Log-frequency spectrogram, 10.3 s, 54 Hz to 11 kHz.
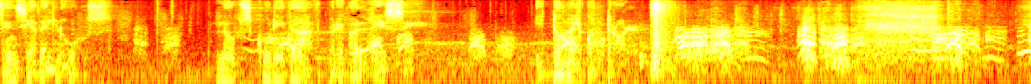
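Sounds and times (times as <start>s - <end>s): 
speech: 0.0s - 1.2s, 2.2s - 4.8s, 5.4s - 6.2s
several dogs barking and yelping: 1.2s - 5.4s, 6.6s - 10.3s
dogs whimpering with high whines: 2.4s - 5.2s, 6.8s - 10.3s.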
